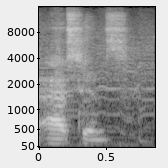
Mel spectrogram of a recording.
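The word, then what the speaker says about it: Ascian: With the ashens?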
